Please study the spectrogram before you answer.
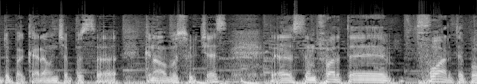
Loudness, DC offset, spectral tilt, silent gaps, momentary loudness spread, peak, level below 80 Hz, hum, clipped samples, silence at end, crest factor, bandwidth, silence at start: -9 LUFS; under 0.1%; -4 dB/octave; none; 4 LU; 0 dBFS; -18 dBFS; none; 0.7%; 0 s; 10 dB; 17.5 kHz; 0 s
